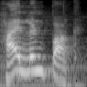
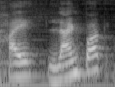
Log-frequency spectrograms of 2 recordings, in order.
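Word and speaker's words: Highland Park: आप याद रखोगे क्योंकि इट्स नॉट हाई लैंड पार्क इट्स you know what it इज हाई लंडन पार्क इट्स not pronounce लैंड it's pronounce you know it हाय लंडन पार्क सातवां जो काफी गलती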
